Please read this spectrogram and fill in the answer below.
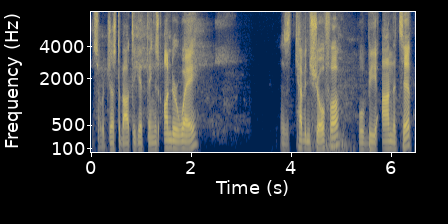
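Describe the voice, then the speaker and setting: A man's voice: lowish voice, measured pace. A man working as a play-by-play sportscaster, giving live basketball commentary. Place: indoor high school gym.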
